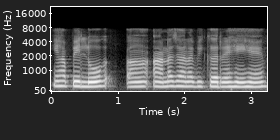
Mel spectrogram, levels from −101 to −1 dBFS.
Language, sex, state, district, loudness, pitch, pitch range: Hindi, female, Chhattisgarh, Raipur, -14 LUFS, 220 Hz, 215-230 Hz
